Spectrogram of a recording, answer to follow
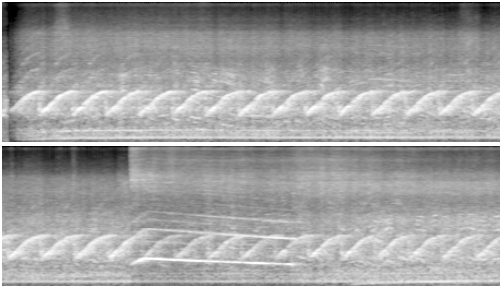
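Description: Fire engine's electronic siren on a rapid yelp, each note sweeping up in pitch, about two and a half a second, over a low engine rumble. About eight seconds in, a long horn blast of about two seconds sounds over the siren, falling slightly in pitch.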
